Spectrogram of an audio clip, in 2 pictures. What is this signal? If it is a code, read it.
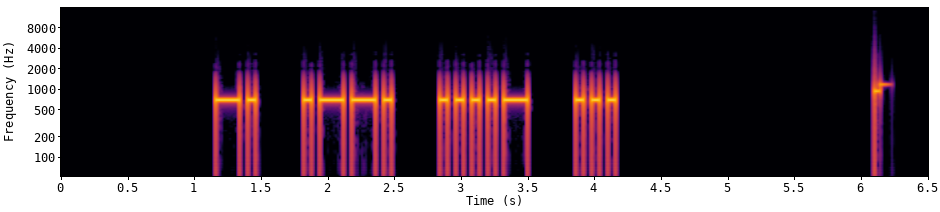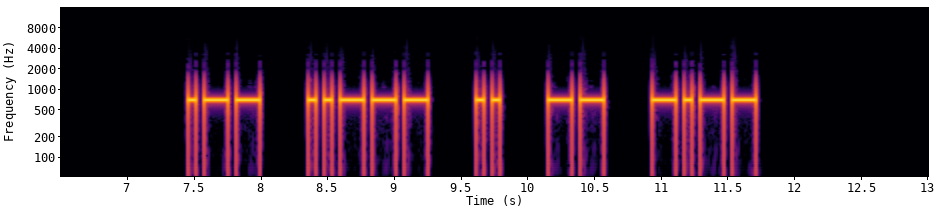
Morse code, heard as a keyed tone, about 20 wpm, spaced as for 15 wpm, 700 Hz. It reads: NP4S W2IMY
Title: 154 Lesson 25g - Letter p - Call Signs 20wpm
